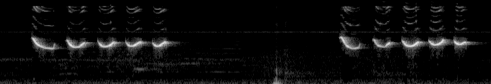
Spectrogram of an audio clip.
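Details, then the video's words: Sirtu bird delivering a full song: two quick bursts of five or six short, slurred whistles each dropping then levelling, separated by a pause with a single soft tap. "burung sirtu gacor ful isian"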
